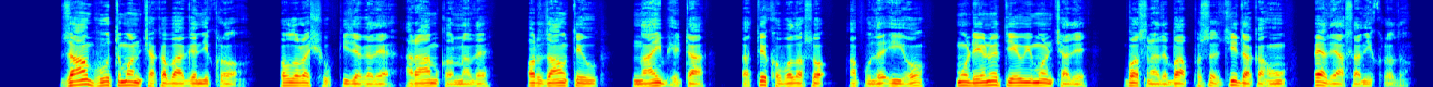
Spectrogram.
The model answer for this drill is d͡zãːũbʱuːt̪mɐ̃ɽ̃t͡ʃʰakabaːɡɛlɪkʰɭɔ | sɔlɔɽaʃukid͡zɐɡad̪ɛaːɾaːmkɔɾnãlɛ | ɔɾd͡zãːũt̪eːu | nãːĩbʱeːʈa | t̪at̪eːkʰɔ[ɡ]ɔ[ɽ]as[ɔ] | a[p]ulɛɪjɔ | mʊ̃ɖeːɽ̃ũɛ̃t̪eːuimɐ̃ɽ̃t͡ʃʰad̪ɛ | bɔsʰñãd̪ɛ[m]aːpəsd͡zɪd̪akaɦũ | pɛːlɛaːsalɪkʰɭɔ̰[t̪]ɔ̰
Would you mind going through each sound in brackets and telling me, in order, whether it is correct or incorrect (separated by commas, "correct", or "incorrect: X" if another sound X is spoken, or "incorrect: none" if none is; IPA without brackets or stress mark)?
incorrect: b, incorrect: l, correct, correct, incorrect: b, incorrect: d̪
